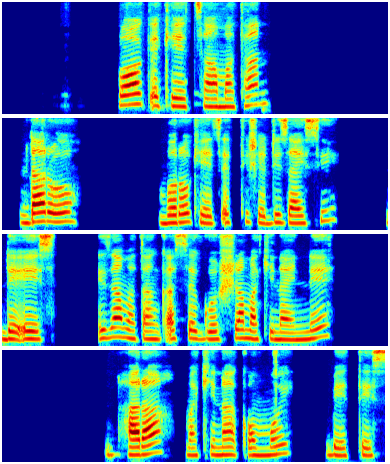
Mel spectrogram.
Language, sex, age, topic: Gamo, female, 18-24, government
